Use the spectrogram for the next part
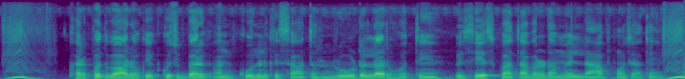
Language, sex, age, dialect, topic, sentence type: Hindi, male, 18-24, Awadhi Bundeli, agriculture, statement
